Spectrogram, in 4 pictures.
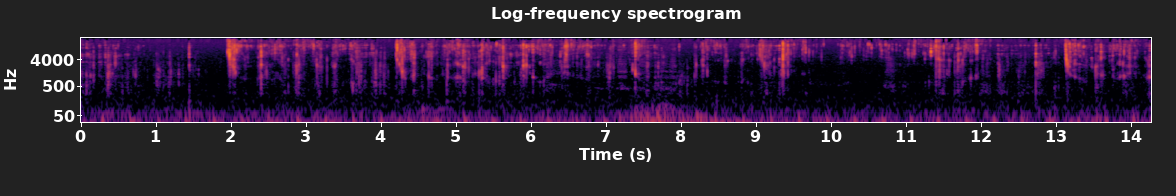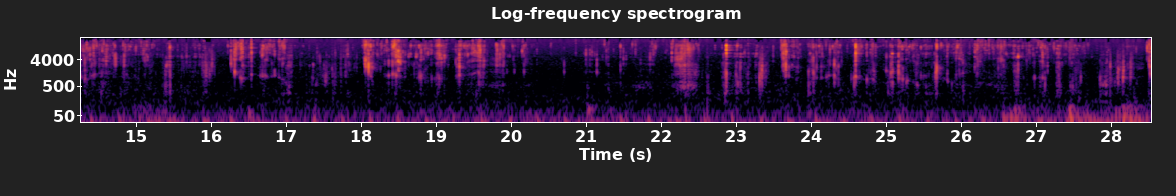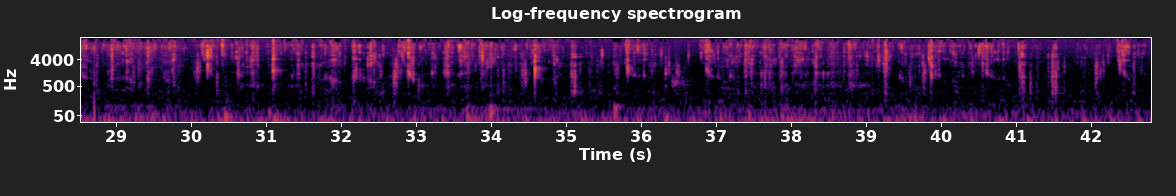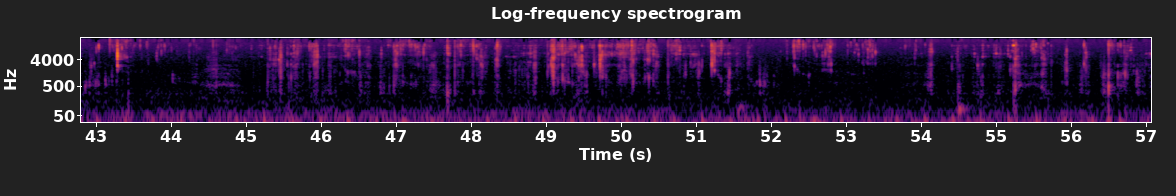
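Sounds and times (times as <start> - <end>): close-miked chewing: 0.0 - 57.0.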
